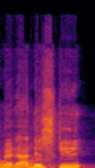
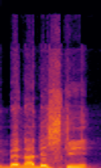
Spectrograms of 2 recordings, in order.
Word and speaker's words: Bernardeschi: Oui, Bernardeschi. Pénalité pour FC Barcelone. Bernardeschi. Oui, c'est Bernardeschi. Oui. C'est 2 C pour prononcer chi.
